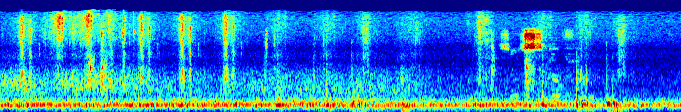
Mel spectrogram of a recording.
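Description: Footsteps tread quickly and steadily on the ground.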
